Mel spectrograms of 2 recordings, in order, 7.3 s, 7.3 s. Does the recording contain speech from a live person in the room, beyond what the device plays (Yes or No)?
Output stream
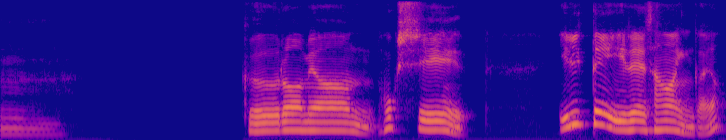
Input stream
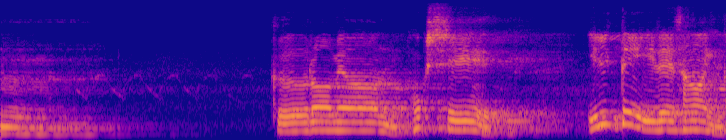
No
